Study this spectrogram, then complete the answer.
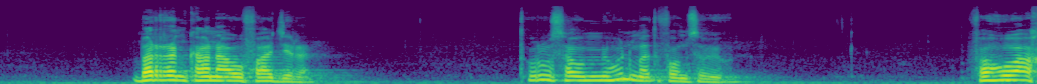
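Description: A middle-aged man speaks slowly and solemnly into a close microphone, in short phrases with pauses.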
